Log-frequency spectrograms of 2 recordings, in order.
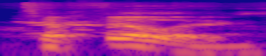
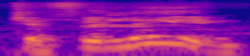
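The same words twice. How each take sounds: First: It is pronounced the way it is said elsewhere. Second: It is pronounced the way Israelis say it. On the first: "Everywhere else they say tefillin" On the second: "in Israel we say tefillin"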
